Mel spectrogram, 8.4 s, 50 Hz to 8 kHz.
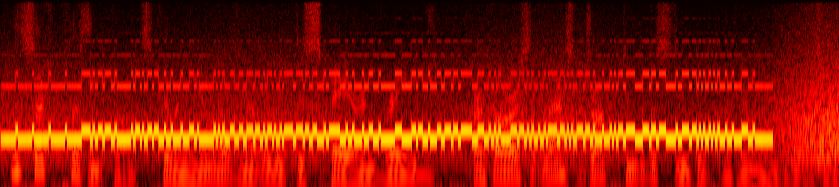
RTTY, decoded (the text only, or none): DL7YI DE CT2MLU TNX FER QSO MARY,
